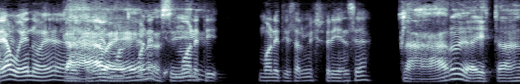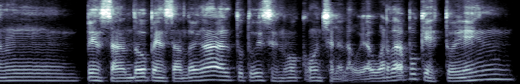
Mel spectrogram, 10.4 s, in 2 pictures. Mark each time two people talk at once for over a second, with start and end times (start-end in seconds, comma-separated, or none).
0.6-2.1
